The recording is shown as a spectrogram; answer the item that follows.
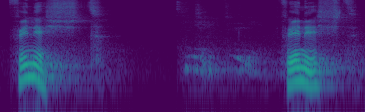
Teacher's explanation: finished is the correct sounding of the e d pronounced as t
